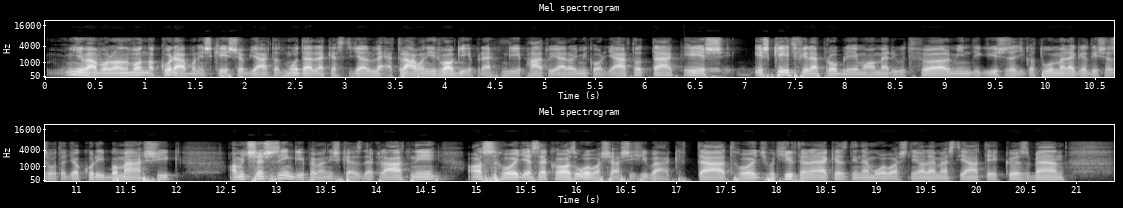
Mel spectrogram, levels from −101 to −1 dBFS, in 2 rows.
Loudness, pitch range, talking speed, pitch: -22 LUFS, 90-110 Hz, 180 wpm, 100 Hz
